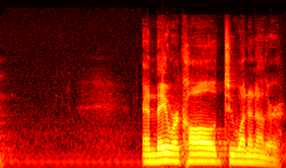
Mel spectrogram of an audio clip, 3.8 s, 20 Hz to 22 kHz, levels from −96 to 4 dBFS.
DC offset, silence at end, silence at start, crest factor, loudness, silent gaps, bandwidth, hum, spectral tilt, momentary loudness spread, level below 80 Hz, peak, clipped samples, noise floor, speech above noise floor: under 0.1%; 0.05 s; 1.9 s; 18 dB; -16 LUFS; none; 14.5 kHz; 60 Hz at -45 dBFS; -6 dB/octave; 10 LU; -56 dBFS; 0 dBFS; under 0.1%; -56 dBFS; 41 dB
